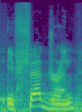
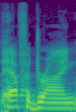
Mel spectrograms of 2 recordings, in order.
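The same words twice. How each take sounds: First: The last syllable has a short vowel. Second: The last syllable has a long vowel. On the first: The speaker calls it wrong. "A lot of people pronounce it ephedrine" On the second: The speaker calls it right. "you pronounce it ephedrine"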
